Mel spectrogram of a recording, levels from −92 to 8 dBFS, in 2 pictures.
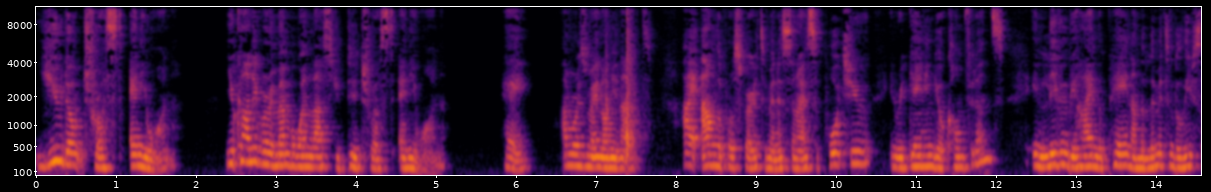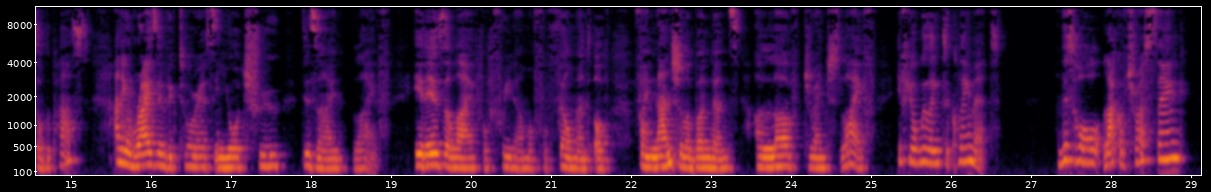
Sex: female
